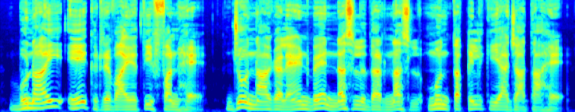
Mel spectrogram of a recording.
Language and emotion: Urdu, neutral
